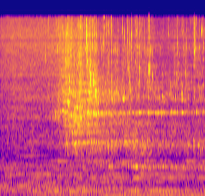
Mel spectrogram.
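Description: Water poured from a glass measuring jug into a pressure cooker over soaked whole black lentils: a steady pouring and splashing that starts about a second in.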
